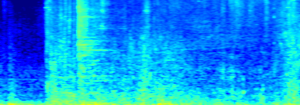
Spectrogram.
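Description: A loud blast booms and roars.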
